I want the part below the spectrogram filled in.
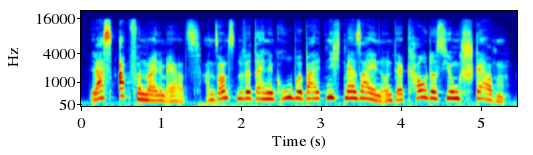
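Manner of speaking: ordinary delivery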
